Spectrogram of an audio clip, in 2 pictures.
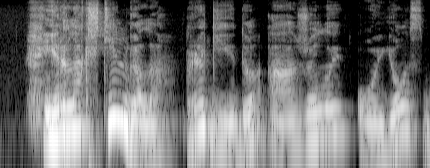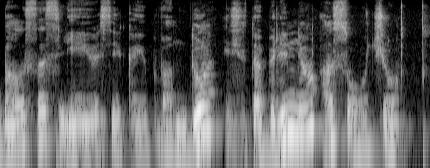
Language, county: Lithuanian, Vilnius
